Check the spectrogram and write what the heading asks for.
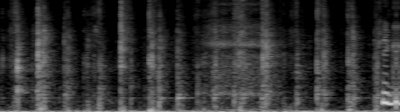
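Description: A deck of large oracle cards shuffled overhand by hand: a fast, uneven run of soft flicks and taps as the cards slide off the pack.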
